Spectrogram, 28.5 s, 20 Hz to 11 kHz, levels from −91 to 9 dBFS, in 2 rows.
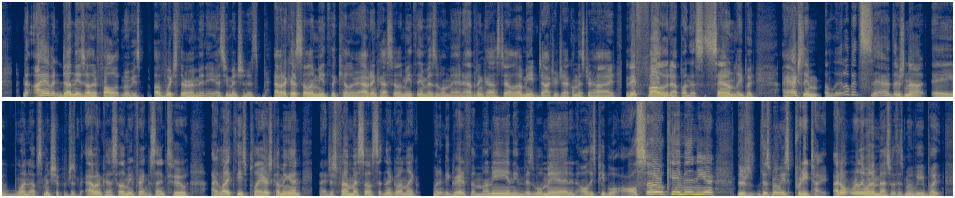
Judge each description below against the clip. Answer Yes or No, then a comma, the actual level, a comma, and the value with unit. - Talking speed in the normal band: No, fast, 240 wpm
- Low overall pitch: No, medium, 150 Hz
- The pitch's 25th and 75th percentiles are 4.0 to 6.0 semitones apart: No, average, 3.4 semitones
